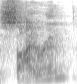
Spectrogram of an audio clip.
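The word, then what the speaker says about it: Sirin: by Nicholas Kotar called The Song of the Siren. I think that's how you pronounce it. It's S-I-R-I-N.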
